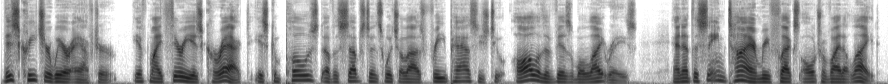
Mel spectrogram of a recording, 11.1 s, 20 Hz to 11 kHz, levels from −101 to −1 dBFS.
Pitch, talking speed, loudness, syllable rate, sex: 130 Hz, 190 wpm, -20 LUFS, 5.2 syllables/s, male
